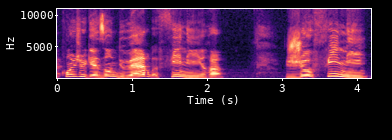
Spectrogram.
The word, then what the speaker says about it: finis: Je finis, on ne prononce pas le S.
